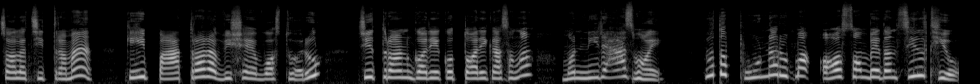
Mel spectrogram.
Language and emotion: Nepali, disgusted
